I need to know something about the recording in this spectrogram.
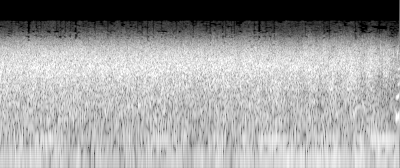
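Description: Studio audience applauding, a steady wash of clapping heard through an old radio recording with a low hum beneath it. The applause gives way just as a man begins speaking.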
